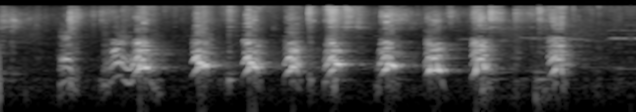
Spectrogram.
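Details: Jet, a foster pup in Bulverde, barking at a rock under his bowl: a run of about nine sharp, clear barks, spaced roughly every half second, each with a rising-falling tonal yelp quality.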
